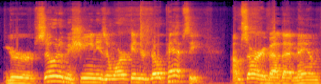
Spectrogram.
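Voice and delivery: lightly put-on country accent. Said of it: "country accents".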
